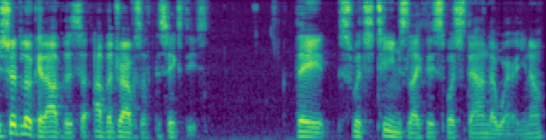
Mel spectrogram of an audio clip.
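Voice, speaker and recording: This man has a non-native accent and a fairly low pitch. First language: not English. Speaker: YouTuber, F1 commentator. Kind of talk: casual video commentary.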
